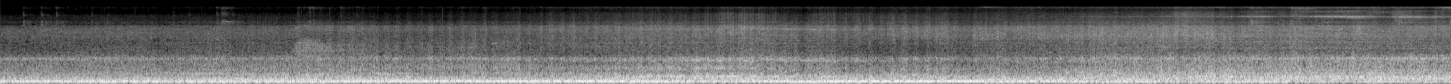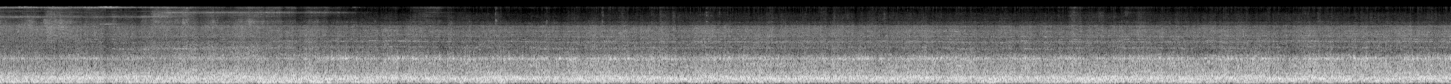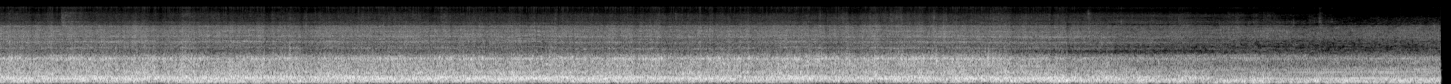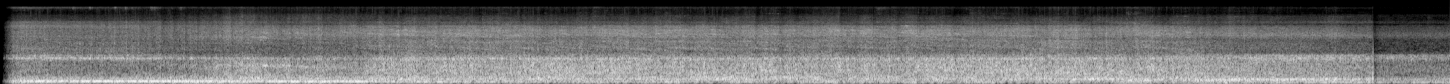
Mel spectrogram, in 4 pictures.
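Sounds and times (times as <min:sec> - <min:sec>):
diesel locomotive engine hum: 0:00.0 - 0:58.0
train wheels rumbling on rails: 0:00.0 - 0:58.0
high wheel squeal: 0:05.9 - 0:10.0, 0:11.6 - 0:19.0, 0:43.6 - 0:50.3.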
